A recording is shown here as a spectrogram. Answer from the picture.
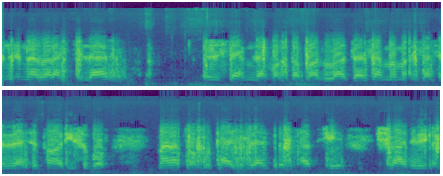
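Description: A man speaking Azerbaijani without a break, in a thin, phone-quality voice recording.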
